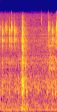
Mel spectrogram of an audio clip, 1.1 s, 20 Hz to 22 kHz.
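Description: Rapid light clicks from a computer mouse during a Dota 2 match, a quick run of close, faint taps with one slightly louder click near the middle, no voices.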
